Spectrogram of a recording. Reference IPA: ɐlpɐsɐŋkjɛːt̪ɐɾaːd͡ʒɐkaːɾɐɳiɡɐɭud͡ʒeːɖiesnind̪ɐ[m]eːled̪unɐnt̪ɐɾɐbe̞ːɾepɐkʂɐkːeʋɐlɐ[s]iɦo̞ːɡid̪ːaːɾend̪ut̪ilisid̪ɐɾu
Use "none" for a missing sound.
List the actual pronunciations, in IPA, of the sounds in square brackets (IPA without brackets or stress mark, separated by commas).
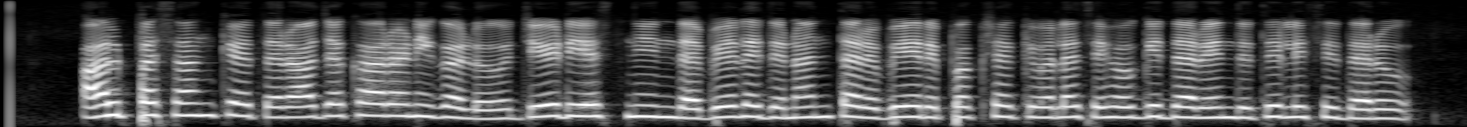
b, s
